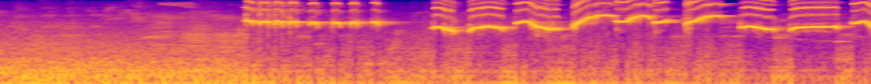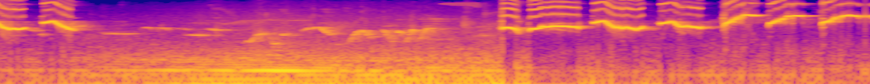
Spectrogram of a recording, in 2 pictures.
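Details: Orange-headed thrush, a caged bird from North Bali, Singaraja, singing in the energetic 'kabel konslet' style. Loud, varied whistled phrases come in rapid bursts, with a quiet pause in the middle before a fresh run of sharp, rising notes.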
